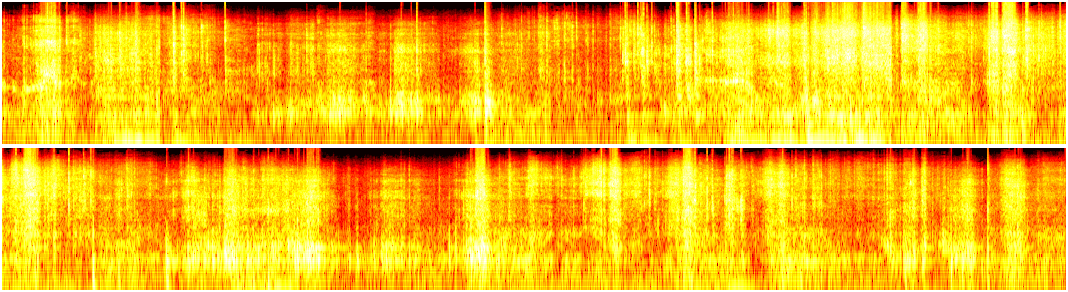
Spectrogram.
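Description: Teeth crunch loudly through shaved ice close to a microphone.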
